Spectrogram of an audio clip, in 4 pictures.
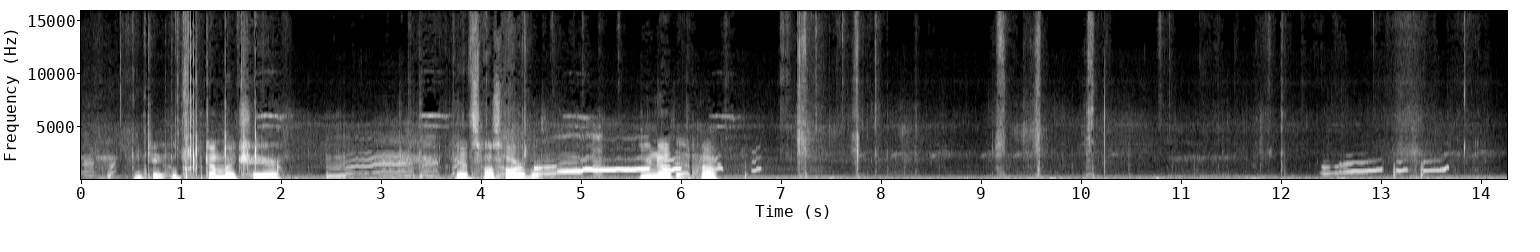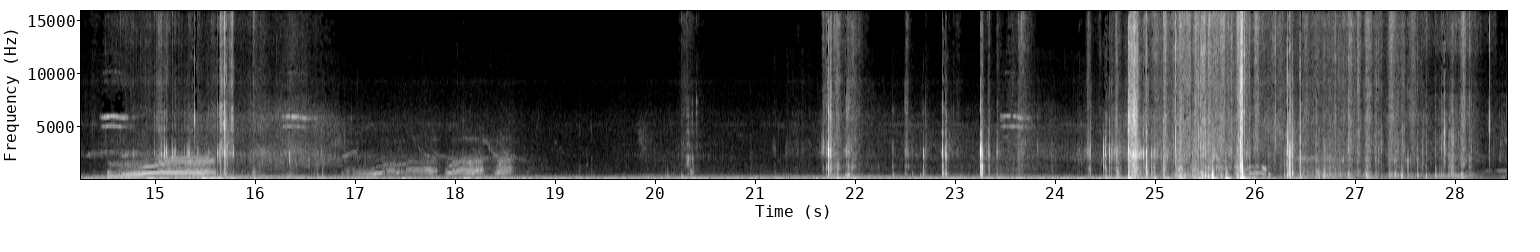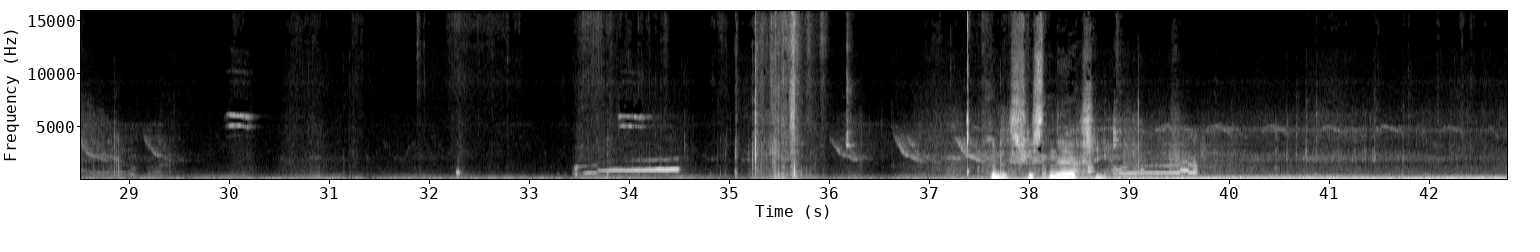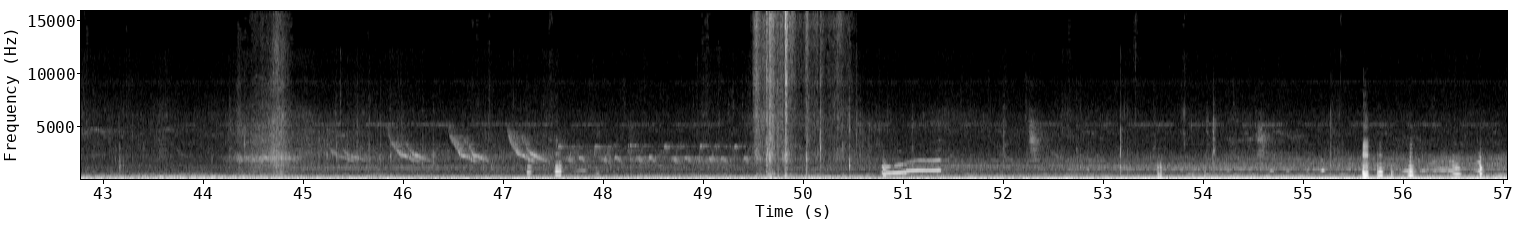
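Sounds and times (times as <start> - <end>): hens calling: 0.0 - 0.6, 1.5 - 7.4, 12.3 - 18.8, 33.4 - 34.6, 37.4 - 39.8, 50.7 - 51.7, 53.5 - 57.0
wings rustling and flapping: 24.5 - 28.3, 35.1 - 35.9, 49.5 - 50.5.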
